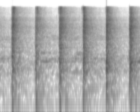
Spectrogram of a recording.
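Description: Acoustic drum kit played live: a run of hard, evenly spaced hits, about three a second, each ringing briefly.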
